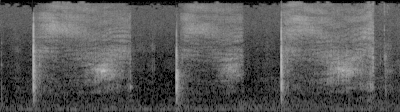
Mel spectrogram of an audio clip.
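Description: Chalk drawing circles on a blackboard, faint: soft scratchy strokes alternating with three sharp taps of the chalk against the board.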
